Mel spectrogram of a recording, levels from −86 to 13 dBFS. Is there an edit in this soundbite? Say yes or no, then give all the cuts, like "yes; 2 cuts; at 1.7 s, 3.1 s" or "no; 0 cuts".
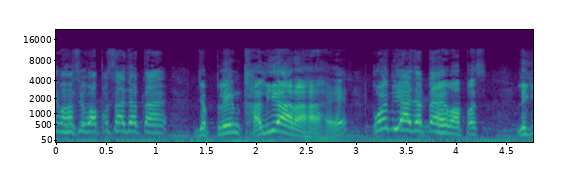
no; 0 cuts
